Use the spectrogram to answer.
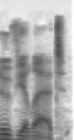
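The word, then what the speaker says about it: Neuvillette: him all right now the game doesn't know how to say this name but I think we eventually finally found some voice direction that settled on new Vette so let's go with that nervet yeah nervet nervet nervet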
